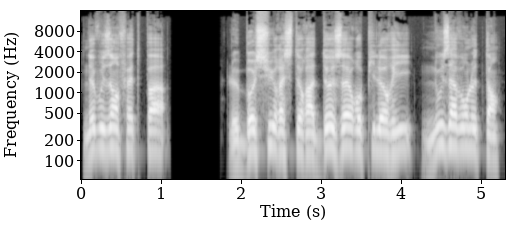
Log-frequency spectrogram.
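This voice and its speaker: Man putting on a scared mom voice, high and breathless, storybook style. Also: measured pace, no echo, clean studio sound, natural voice. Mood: calm. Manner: anxious, breathless. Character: frightened mother hurrying her son.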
